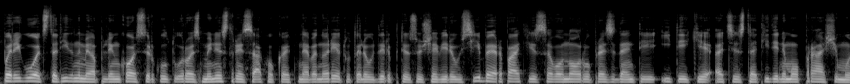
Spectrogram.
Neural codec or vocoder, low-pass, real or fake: none; 19.8 kHz; real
